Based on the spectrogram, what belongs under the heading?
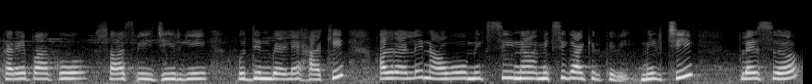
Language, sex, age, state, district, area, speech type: Kannada, female, 45-60, Karnataka, Bellary, rural, spontaneous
